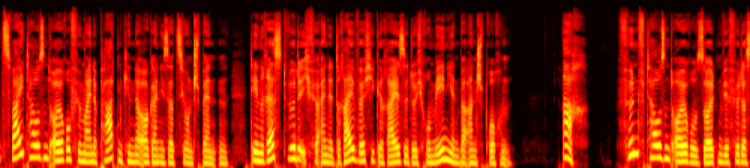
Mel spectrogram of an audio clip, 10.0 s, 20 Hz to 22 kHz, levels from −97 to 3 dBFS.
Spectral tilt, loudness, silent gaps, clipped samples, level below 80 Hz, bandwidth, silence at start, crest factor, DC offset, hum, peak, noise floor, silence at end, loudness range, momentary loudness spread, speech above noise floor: -4.5 dB/octave; -24 LUFS; none; under 0.1%; -52 dBFS; 17 kHz; 0.05 s; 18 dB; under 0.1%; none; -6 dBFS; -80 dBFS; 0 s; 3 LU; 7 LU; 56 dB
